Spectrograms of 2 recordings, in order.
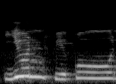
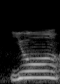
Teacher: Sembunyikan bunyi nun di dalam huruf fa. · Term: ikhfa hakiki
